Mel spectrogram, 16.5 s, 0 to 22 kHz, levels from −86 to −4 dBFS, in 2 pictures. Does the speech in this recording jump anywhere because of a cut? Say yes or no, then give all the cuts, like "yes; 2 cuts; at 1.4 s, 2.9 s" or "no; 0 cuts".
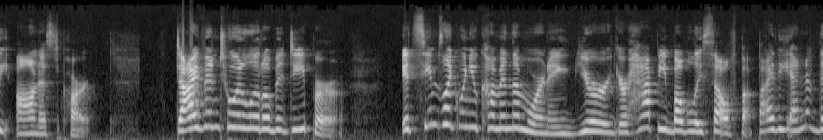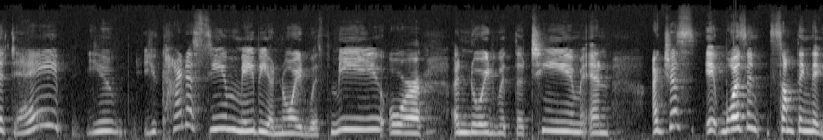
no; 0 cuts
